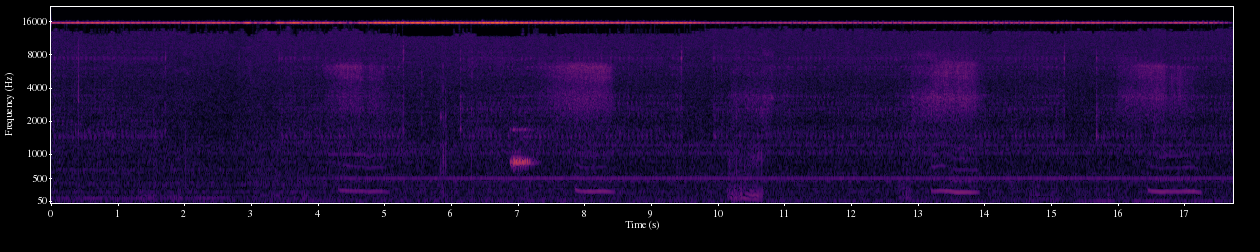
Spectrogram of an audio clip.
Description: Our cute cat Galaxy is snoring ^-^ awww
